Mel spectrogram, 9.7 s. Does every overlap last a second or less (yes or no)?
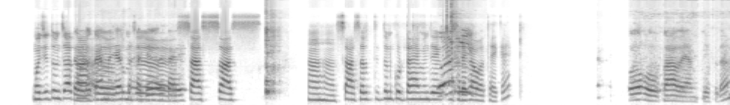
no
